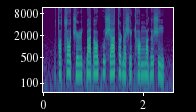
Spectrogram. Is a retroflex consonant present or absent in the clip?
present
